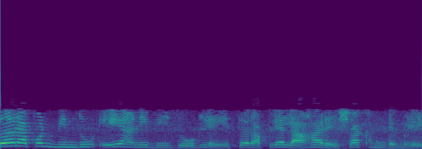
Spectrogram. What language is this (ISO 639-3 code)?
mar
